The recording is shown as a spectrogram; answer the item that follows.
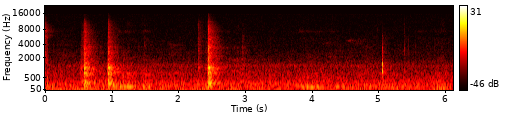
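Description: Handling noise close to the microphone: three short soft knocks in the first three seconds, then a faint click about five seconds in, over a low steady room hum.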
